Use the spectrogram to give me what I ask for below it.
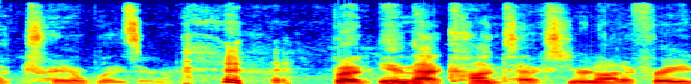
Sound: laughing

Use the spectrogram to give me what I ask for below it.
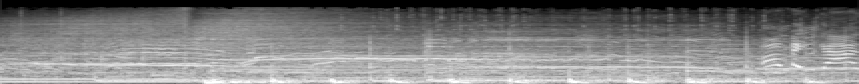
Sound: cheers

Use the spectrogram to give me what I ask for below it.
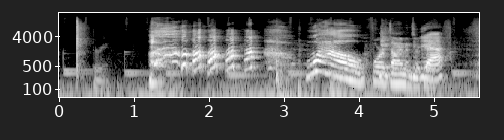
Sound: laughs

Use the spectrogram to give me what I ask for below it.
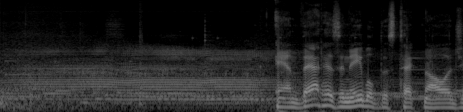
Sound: sound of airplane

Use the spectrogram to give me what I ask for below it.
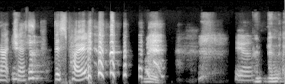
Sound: laughs

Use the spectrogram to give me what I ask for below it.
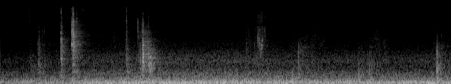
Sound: door opening

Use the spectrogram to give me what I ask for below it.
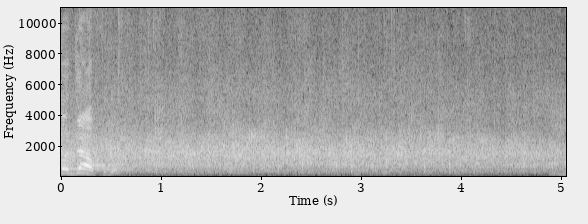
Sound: audience applauding

